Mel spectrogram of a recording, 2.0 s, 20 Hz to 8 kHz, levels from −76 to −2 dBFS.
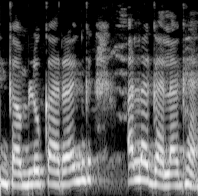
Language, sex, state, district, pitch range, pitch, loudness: Hindi, female, Jharkhand, Palamu, 195-250 Hz, 210 Hz, -12 LUFS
